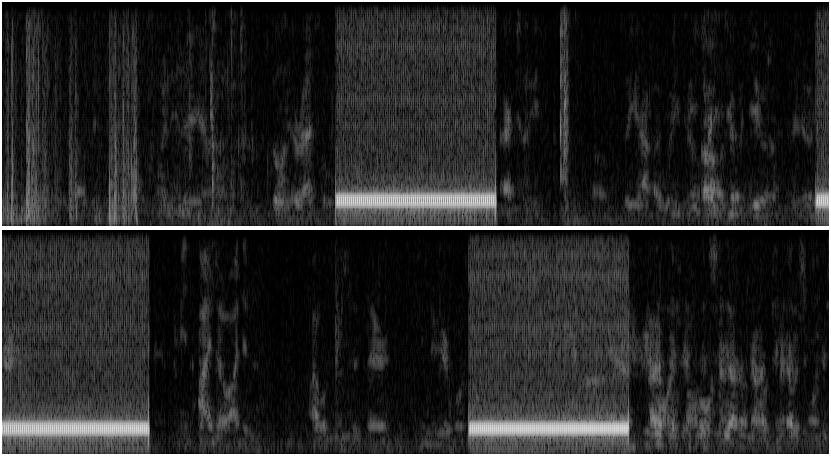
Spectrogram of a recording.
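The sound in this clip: A telephone rings while a call is being transferred. Three evenly spaced ring tones at one steady pitch each last about two seconds, separated by longer gaps with faint murmuring.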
